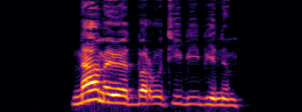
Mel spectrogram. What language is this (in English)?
Central Kurdish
